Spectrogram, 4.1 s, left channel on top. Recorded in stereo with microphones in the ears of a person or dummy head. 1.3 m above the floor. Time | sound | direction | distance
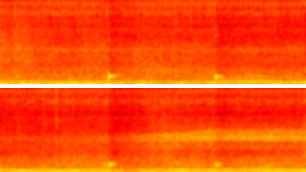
1.4 | a pop | 65° left (ahead or behind) | 0.7 m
